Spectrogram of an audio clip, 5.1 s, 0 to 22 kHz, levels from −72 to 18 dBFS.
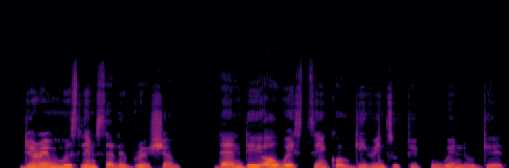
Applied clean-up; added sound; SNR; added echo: none; none; none; none.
